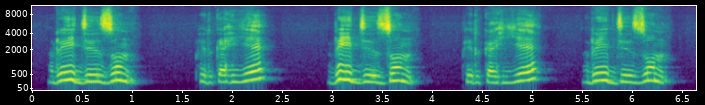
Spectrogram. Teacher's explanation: अगर रॉ के नीचे कसरा हो तो उसे बारीक पढ़ते हैं। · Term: रॉ की तरक़ीक़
